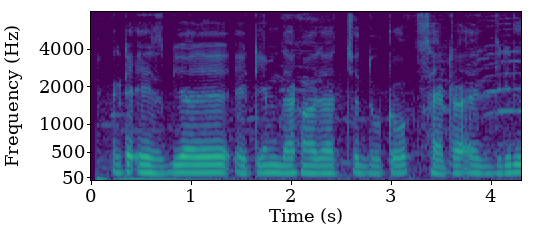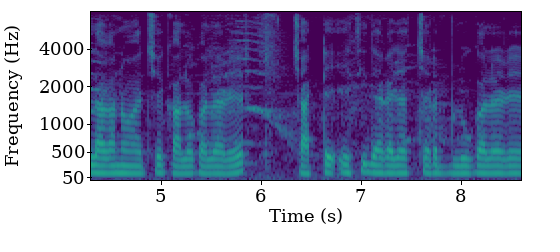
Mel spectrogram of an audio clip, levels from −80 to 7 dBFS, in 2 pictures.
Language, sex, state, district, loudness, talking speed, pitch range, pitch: Bengali, male, West Bengal, Jhargram, -33 LUFS, 155 wpm, 130-140 Hz, 135 Hz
